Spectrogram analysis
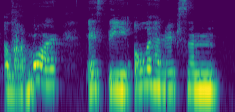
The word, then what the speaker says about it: Ole Henriksen: lot more is the Ole Henriksen. Why am I pronouncing that? Like, not the way it's supposed to be, Ole Henriksen. That's like how I would pronounce it in Norwegian and Danish.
